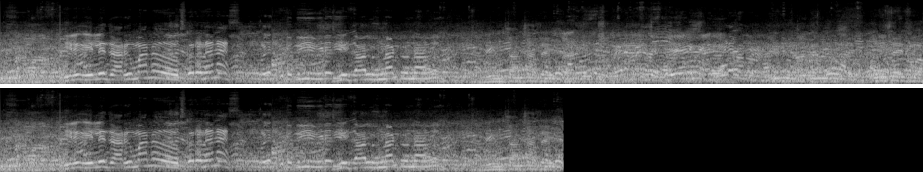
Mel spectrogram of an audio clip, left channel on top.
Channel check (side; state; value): right; drops out; at 5.7 s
